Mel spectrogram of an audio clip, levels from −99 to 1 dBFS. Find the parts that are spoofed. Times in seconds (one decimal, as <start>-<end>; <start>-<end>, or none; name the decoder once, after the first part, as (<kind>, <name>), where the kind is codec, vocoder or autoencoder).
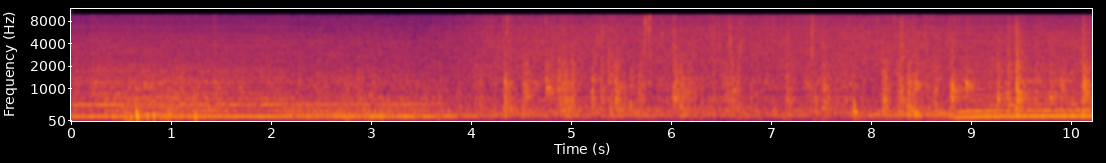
0.0-2.2 (autoencoder, DAC-VAE); 6.9-7.7; 8.8-10.2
